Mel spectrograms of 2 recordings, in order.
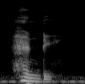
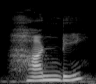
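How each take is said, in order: First: The a is an English-style vowel sound. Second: The a is a German open a sound. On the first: The speaker calls it right. "but rather Handy ... borrowed from English" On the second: The speaker calls it wrong. "this is not Handy"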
